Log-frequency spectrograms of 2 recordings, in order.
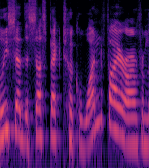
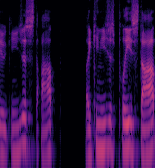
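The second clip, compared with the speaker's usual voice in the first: put-on irritated, annoyed tone, lower and quieter; 3 semitones lower, 7 dB quieter than usual. Retelling someone harassed for an autograph: imitating an annoyed plea to stop. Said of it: "he got pissed".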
